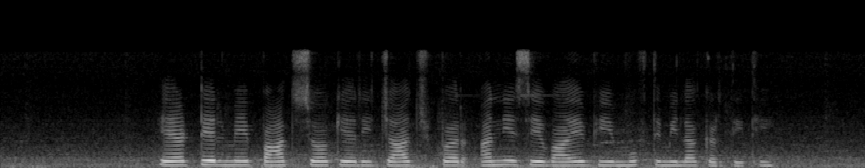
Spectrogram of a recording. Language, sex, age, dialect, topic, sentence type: Hindi, female, 25-30, Marwari Dhudhari, banking, statement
